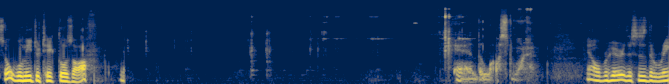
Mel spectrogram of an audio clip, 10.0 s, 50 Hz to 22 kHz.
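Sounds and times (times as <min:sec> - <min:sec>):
screwdriver clicks and metal clinks: 0:03.6 - 0:08.0.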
